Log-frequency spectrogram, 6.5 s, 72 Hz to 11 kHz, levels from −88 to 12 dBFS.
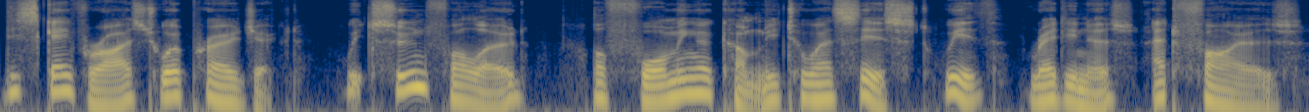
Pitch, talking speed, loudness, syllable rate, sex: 125 Hz, 175 wpm, -17 LUFS, 5.0 syllables/s, male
